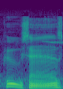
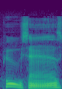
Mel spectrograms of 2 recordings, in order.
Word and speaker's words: Poussin: I'm sorry, how do you pronounce that name again? Pooh says tomb lookout.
